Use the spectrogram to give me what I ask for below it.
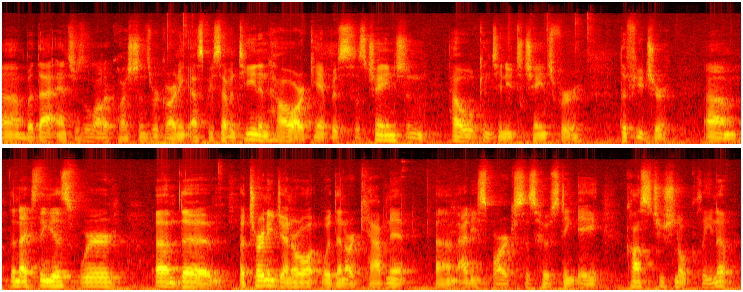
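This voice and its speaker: Audible room echo surrounds a man speaking at a fairly quick pace. His voice is fairly low, with fairly even intonation. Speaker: student body president. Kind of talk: meeting report. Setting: student government meeting.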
